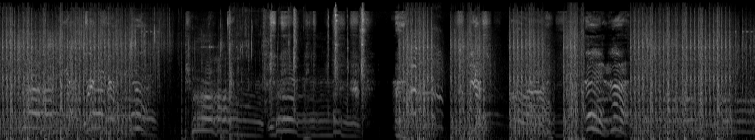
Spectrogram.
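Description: Sustained automatic gunfire sound effect in a vampire-themed radio play, loud, rapid bursts that pause briefly and resume, with a brief lull near the middle before more firing.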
